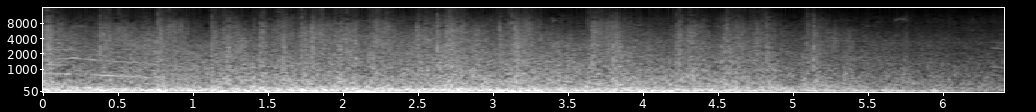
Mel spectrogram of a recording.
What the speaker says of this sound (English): Those 24-pounders are actually doing some crew damage already.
